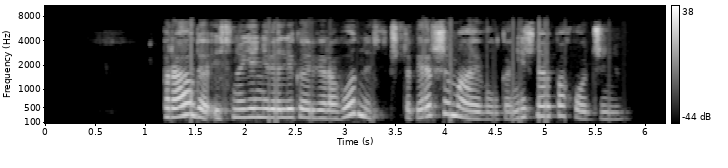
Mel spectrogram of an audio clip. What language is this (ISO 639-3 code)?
bel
